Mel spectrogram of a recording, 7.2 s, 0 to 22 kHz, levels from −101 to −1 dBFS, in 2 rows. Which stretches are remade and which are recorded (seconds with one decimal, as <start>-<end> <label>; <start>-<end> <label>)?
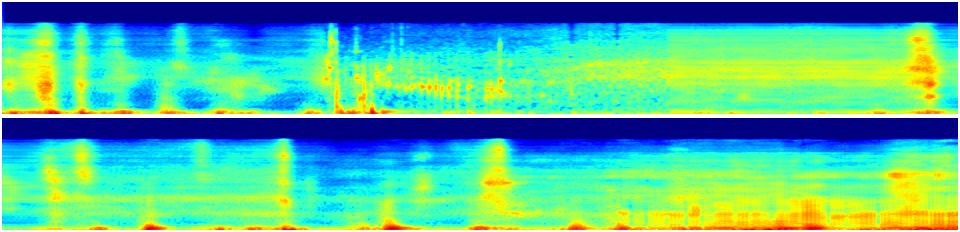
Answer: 0.0-1.2 remade; 1.2-2.5 recorded; 2.5-7.2 remade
